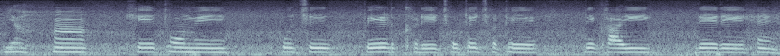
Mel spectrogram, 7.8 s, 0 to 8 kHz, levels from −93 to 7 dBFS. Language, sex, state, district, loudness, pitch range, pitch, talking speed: Hindi, female, Haryana, Charkhi Dadri, -14 LUFS, 210-230 Hz, 220 Hz, 90 wpm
